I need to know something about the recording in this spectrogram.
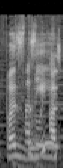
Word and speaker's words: Fuslie: Can I get a pronunciation on the Fuslie? Fuslie? Like a fuzzy. Like, no, just Fuslie.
